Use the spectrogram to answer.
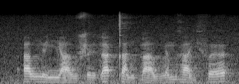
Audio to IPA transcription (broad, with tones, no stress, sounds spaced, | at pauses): ʔ a˧ w n ɨ˨˩˨ ɲ aː˨˩˨ w ʂ ɨ˨˩˨ ɗ a˦˥ k̚ t̪ a˨˩ n ɓ aː˨˩˨ w l ə˧ m ɣ a˨˩˦ j f əː˧˥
